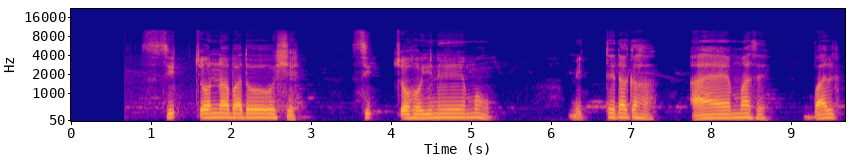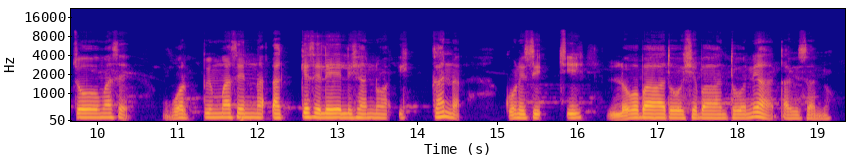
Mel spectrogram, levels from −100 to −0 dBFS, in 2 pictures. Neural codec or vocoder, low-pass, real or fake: vocoder, 44.1 kHz, 128 mel bands every 512 samples, BigVGAN v2; 9.9 kHz; fake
